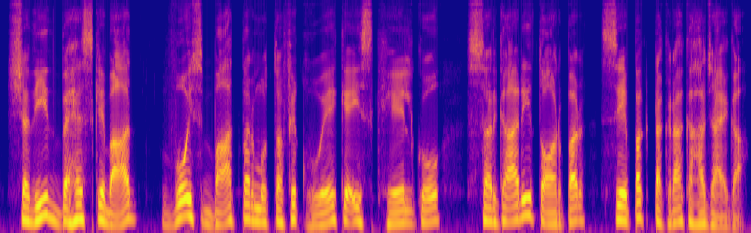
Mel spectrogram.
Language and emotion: Urdu, neutral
